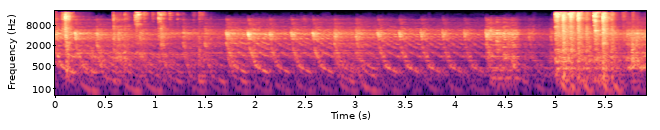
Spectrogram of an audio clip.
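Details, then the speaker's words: Eightball Deluxe pinball machine that previously had no sound, tested after repair during a game. Game music and effects play clearly and steadily with louder bursts: the sound system now works normally. "and you see you see that that background sound it's kind of the machine actually go a little louder"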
